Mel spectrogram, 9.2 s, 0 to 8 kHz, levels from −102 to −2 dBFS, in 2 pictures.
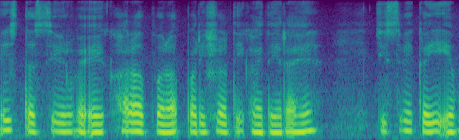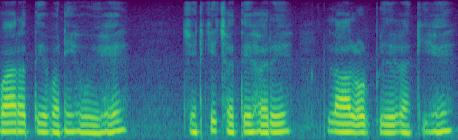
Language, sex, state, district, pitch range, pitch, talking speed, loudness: Hindi, female, Arunachal Pradesh, Lower Dibang Valley, 175-190 Hz, 180 Hz, 170 wpm, -15 LUFS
